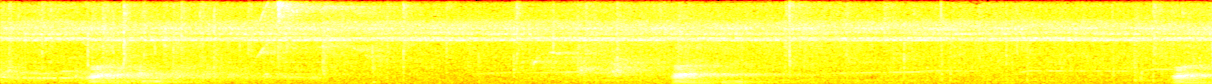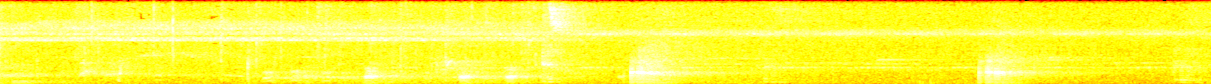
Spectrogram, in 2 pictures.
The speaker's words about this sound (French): Là, on vient d'entendre le crack. Le crack, c'est un autre cri d'alarme, mais qui, lui, est émis lorsque le mâle repère un léopard.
